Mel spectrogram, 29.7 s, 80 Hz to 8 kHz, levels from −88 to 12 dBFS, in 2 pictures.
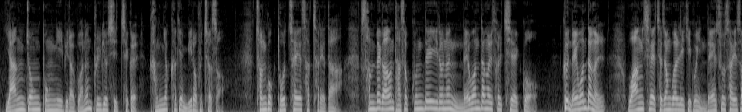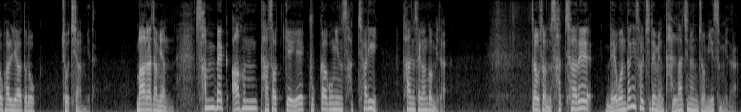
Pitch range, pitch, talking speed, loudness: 110-160 Hz, 145 Hz, 240 characters per minute, -24 LUFS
